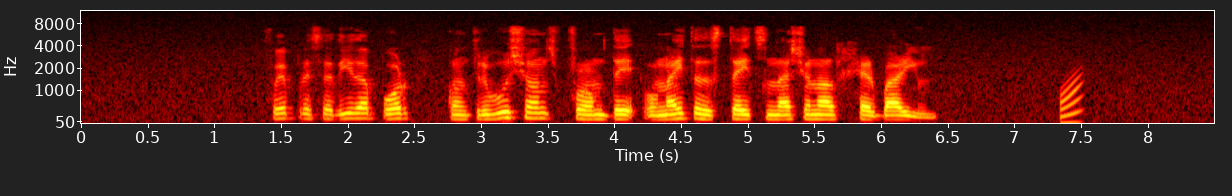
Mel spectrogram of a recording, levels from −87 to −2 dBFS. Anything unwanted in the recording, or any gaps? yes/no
yes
